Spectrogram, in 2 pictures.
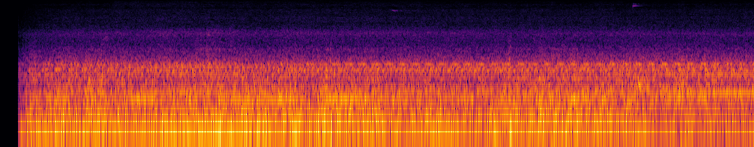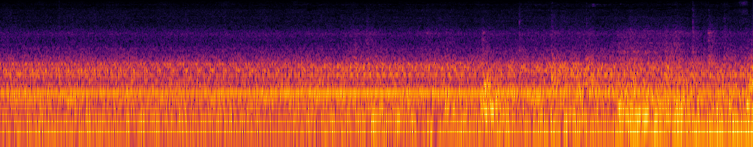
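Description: Rollback tow truck running steadily: a low engine hum with an even, unchanging whine on top.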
